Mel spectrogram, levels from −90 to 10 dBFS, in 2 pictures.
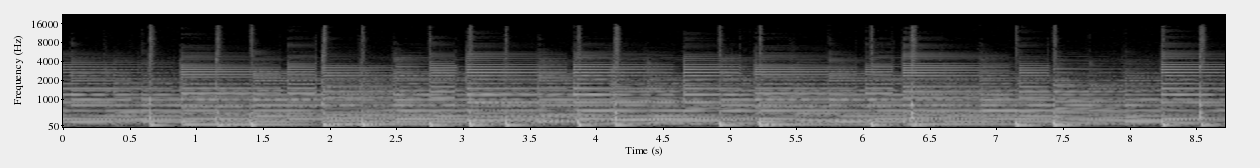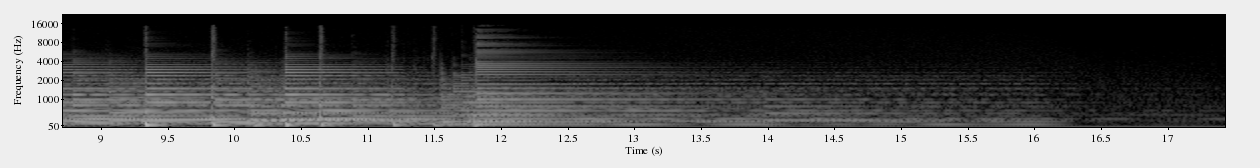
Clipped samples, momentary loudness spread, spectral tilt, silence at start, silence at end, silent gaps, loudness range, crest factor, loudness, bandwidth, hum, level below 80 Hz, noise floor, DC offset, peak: under 0.1%; 19 LU; -6.5 dB/octave; 0 s; 1.35 s; none; 17 LU; 20 dB; -27 LUFS; 15.5 kHz; none; -40 dBFS; -64 dBFS; under 0.1%; -8 dBFS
